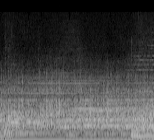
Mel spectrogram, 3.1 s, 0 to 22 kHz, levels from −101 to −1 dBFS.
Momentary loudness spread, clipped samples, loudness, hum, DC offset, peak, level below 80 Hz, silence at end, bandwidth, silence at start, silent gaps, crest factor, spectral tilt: 3 LU; under 0.1%; -34 LUFS; none; 0.4%; -16 dBFS; -50 dBFS; 0 s; 15.5 kHz; 0 s; none; 16 dB; -8.5 dB/octave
